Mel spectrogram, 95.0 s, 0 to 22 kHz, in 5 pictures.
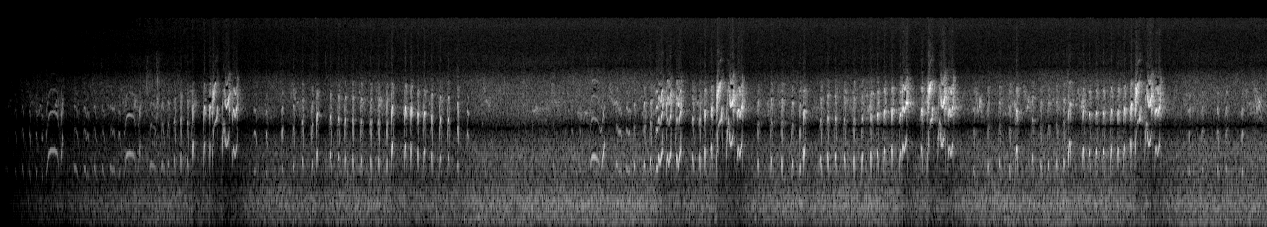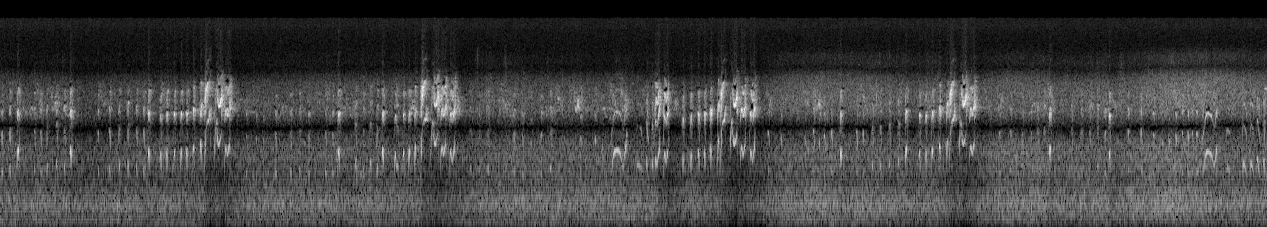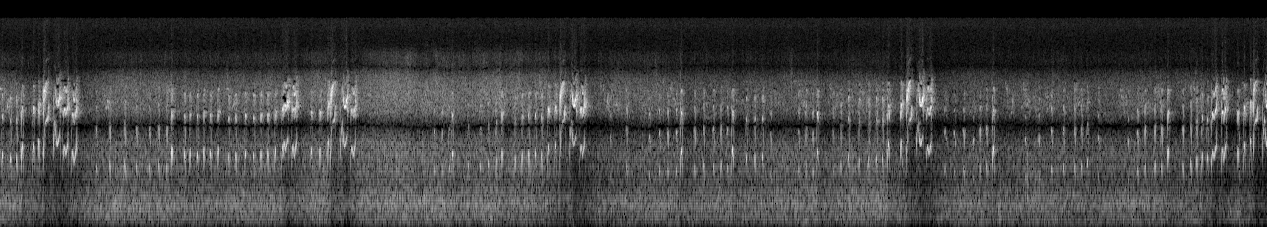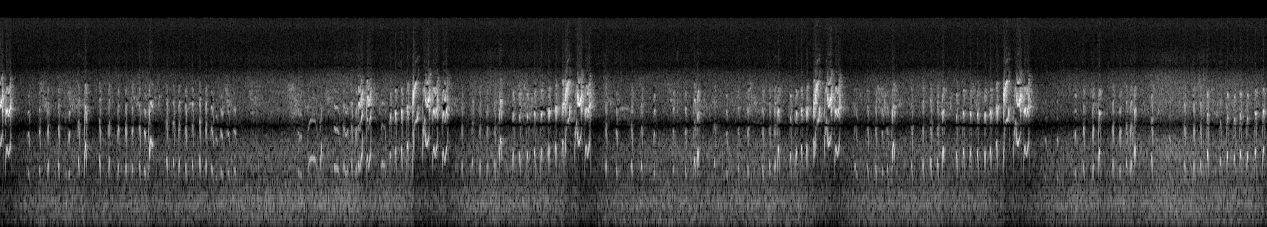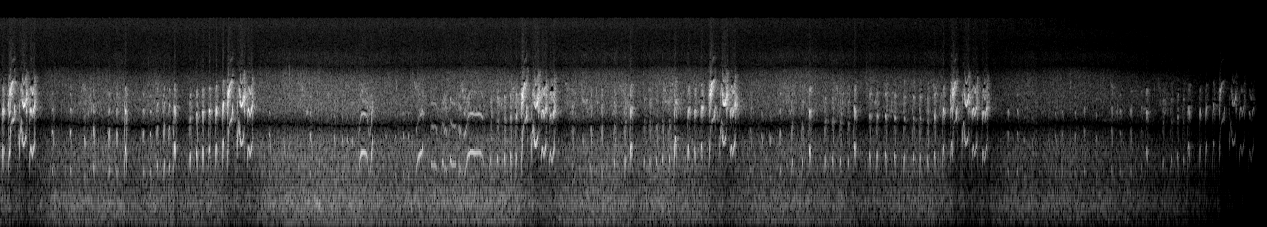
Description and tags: western kingbird spring2001
Recorded Spring, 2001.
